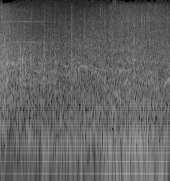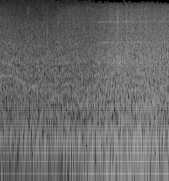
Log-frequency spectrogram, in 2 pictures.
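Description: A roller coaster car rumbles and clatters along wooden tracks, growing louder.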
